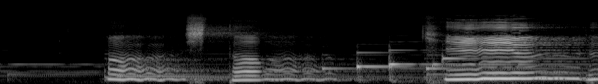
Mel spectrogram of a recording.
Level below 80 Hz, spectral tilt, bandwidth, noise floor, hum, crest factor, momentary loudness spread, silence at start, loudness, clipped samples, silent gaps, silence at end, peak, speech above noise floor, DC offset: -64 dBFS; -3.5 dB/octave; 10.5 kHz; -56 dBFS; none; 16 dB; 18 LU; 1.05 s; -24 LUFS; under 0.1%; none; 0 s; -8 dBFS; 33 dB; under 0.1%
